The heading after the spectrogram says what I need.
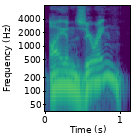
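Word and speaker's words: Ian Ziering: see that video with ion zering yep that's how he pronounced his name ion zering remember him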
